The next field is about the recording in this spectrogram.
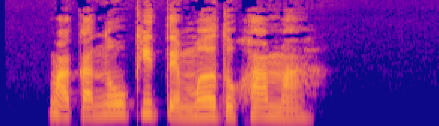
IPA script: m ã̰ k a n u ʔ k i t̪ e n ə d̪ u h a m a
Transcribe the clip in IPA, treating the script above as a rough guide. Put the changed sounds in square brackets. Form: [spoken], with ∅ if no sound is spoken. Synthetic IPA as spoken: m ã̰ k a n u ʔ k i t̪ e [m] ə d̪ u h a m a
